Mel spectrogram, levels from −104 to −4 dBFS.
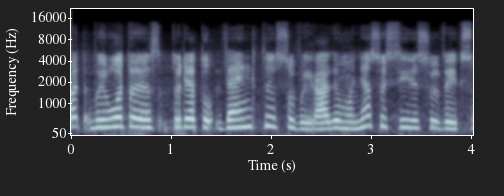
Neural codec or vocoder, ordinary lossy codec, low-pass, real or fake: codec, 44.1 kHz, 2.6 kbps, DAC; AAC, 96 kbps; 14.4 kHz; fake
